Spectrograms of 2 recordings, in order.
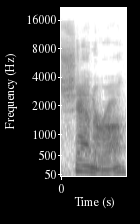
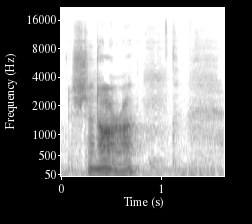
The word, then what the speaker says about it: Shannara: earth Terry Brooks world genre and it is pronounced Shannara that's how he pronounces it not it's not Shannara he he sets this in the future and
